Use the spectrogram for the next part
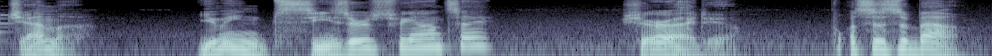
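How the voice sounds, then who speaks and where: A man's voice: high-pitched, huge pitch swings, a little slow, gravelly, a little hiss or hum, heavily acted. An actor playing a sympathetic, world-weary townsman in a video game. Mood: puzzled, helpful.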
